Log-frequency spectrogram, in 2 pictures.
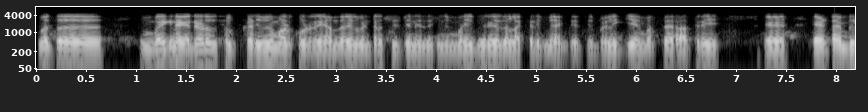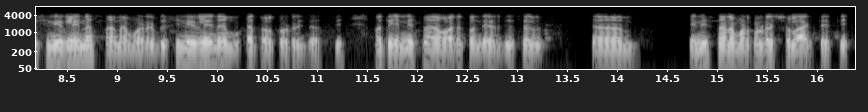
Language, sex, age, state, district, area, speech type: Kannada, male, 30-45, Karnataka, Dharwad, rural, conversation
